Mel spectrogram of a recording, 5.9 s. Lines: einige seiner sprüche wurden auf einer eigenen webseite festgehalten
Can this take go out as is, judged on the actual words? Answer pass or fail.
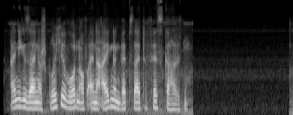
pass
